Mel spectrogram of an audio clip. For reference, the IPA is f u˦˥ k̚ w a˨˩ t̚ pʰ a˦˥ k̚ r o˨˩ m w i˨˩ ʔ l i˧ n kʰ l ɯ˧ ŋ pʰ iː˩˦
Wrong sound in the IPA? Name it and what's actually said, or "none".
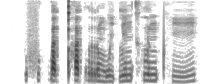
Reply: none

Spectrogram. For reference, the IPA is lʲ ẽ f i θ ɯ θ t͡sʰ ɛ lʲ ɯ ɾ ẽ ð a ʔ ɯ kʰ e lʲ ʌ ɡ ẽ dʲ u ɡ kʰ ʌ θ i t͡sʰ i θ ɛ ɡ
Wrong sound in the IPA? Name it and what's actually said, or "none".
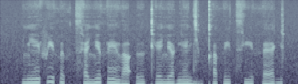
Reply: ɾ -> θ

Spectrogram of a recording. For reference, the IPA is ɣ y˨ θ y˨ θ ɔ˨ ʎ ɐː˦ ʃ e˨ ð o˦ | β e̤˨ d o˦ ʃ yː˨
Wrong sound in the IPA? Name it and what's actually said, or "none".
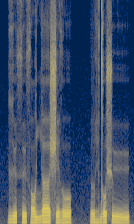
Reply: none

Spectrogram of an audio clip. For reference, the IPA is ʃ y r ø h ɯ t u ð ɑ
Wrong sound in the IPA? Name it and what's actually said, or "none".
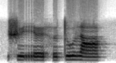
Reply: none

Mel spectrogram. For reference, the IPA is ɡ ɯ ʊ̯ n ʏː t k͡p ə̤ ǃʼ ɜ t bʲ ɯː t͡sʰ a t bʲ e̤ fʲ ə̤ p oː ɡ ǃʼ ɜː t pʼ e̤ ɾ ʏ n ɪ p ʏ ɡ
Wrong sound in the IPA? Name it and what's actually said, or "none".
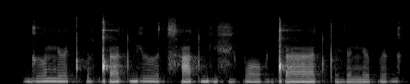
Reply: ɪ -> ʏ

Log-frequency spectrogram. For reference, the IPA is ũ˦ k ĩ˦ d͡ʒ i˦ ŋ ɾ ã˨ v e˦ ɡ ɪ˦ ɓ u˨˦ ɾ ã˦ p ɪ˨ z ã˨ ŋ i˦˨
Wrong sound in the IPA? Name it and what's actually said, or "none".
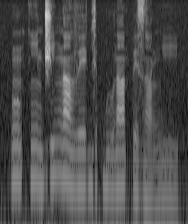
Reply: none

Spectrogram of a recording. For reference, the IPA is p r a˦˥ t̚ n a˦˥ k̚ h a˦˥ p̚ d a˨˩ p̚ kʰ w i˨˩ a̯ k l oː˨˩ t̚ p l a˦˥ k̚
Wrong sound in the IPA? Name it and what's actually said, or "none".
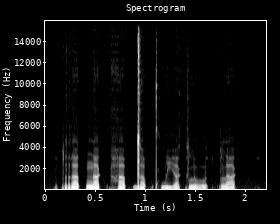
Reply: none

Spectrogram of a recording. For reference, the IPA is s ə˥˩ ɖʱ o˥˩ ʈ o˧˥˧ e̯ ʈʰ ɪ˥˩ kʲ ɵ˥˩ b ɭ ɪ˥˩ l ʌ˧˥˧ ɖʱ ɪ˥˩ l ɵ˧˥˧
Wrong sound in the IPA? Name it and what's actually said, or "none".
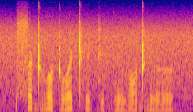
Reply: ʌ˧˥˧ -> ɔ˧˥˧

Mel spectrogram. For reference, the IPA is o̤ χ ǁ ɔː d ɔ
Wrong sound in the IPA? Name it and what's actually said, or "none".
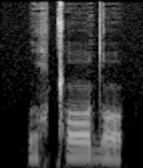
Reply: none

